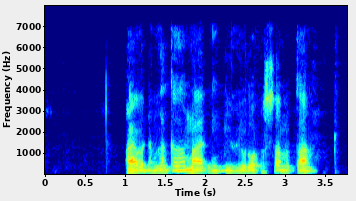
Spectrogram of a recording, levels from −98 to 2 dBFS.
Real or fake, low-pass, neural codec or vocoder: fake; 7.2 kHz; codec, 24 kHz, 1.5 kbps, HILCodec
